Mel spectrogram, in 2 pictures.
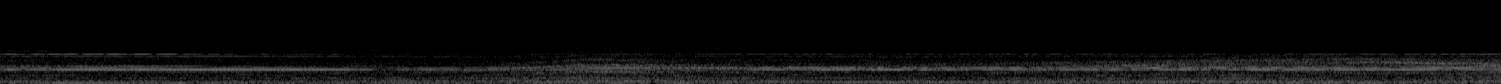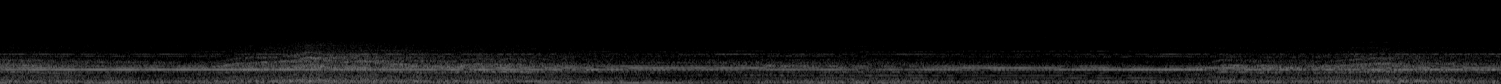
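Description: Eerie ambient drone of steady held tones, with wavering siren-like tones that swell and fade several times, loudest about eighteen seconds in.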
